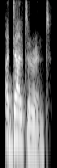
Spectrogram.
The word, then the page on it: adulterant: Indian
